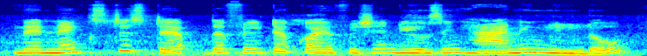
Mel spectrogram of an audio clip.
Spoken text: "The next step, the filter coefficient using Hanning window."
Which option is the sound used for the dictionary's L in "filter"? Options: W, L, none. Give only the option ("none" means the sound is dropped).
none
